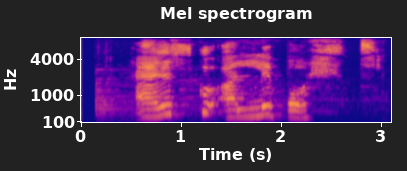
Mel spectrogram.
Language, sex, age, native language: Icelandic, male, 9, Icelandic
